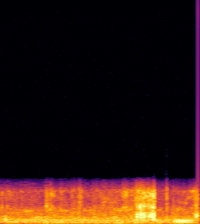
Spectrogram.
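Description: Quiet room noise with a few faint clicks from handling, then a voice beginning to speak near the end.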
